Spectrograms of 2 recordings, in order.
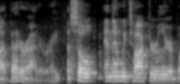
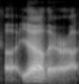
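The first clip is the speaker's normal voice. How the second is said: lowered trucker radio voice. Retold or imitated. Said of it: "they, they change their voice".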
